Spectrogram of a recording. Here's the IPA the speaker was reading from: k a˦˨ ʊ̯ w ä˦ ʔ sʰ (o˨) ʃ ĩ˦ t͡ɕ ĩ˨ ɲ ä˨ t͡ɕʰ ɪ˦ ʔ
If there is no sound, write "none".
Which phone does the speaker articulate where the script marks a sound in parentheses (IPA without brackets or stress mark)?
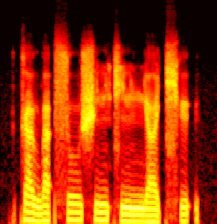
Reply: o˦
